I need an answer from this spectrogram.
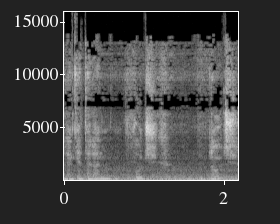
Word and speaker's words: Puig: Vous le prononcez bien à la française, pas à la catalane? Puig.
